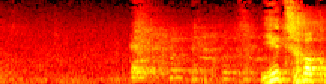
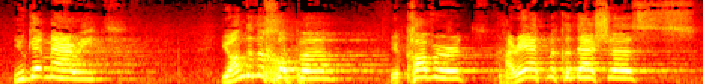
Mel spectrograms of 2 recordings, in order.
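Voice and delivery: high, loud storyteller's build-up; preaching at full force; 9 semitones higher, 7 dB louder than usual. Acted. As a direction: sweep the crowd along, rising and loud. Dramatic retelling of wedding.

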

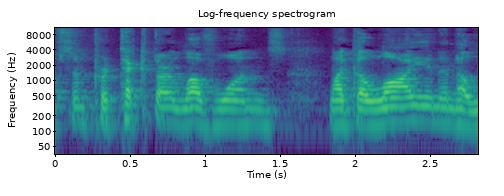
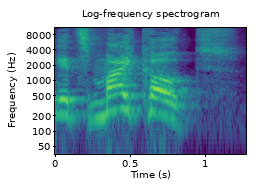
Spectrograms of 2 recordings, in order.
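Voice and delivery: slow, loud, higher yell of my coat; mock scream; 5 semitones higher, 6 dB louder, much slower than usual. Rabbi imitating the quarreling men, slow loud yell. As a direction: shout MY coat, slowly. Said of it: "You were screaming".

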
